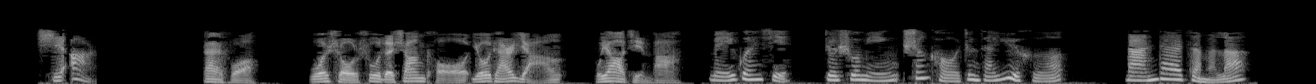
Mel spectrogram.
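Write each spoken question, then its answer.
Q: 男的怎么了?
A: 手术伤口有点痒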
